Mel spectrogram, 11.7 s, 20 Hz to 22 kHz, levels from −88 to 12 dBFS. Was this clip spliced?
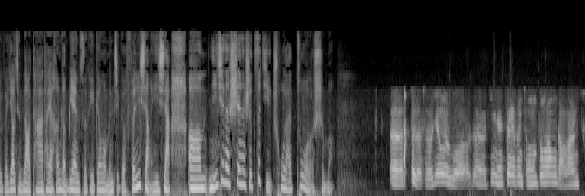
no; 0 cuts

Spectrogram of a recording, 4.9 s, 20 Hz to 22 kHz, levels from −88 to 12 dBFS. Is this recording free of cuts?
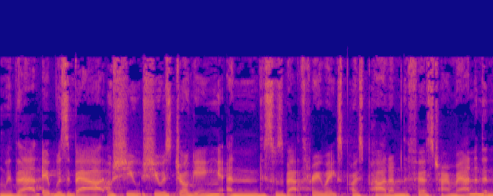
yes; 0 cuts

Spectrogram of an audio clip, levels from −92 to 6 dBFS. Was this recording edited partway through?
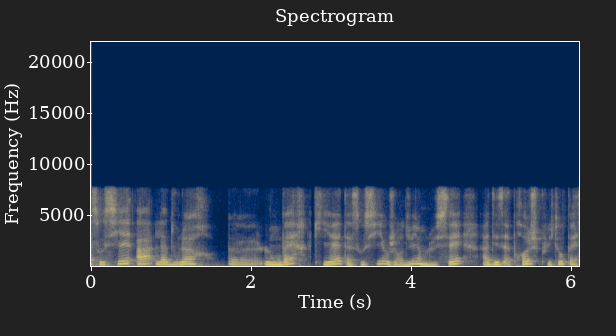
yes; 1 cut; at 2.7 s

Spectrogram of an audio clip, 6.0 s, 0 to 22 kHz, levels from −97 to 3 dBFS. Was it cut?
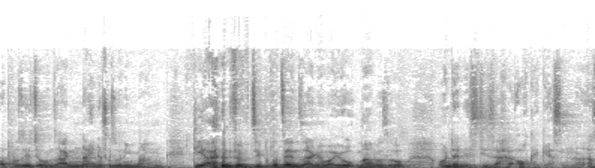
yes; 1 cut; at 1.1 s

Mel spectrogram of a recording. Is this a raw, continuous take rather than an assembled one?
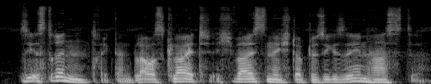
yes; 0 cuts

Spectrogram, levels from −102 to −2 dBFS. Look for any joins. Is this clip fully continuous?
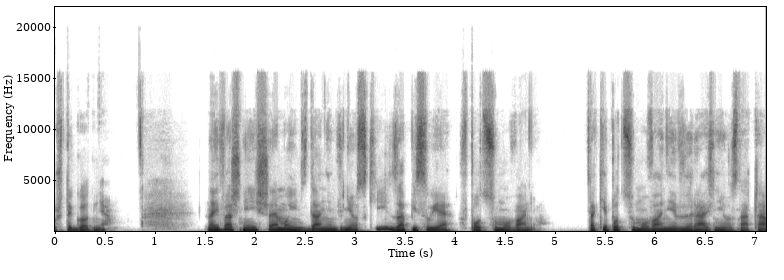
yes; 0 cuts

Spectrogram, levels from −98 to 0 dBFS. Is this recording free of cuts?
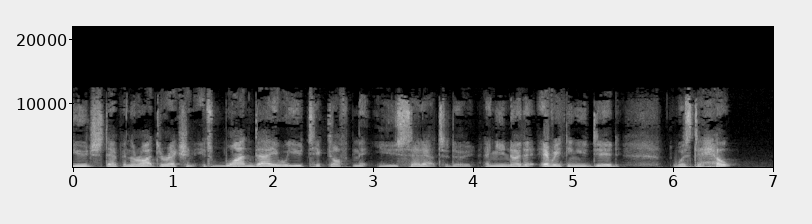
no; 2 cuts; at 2.8 s, 4.1 s

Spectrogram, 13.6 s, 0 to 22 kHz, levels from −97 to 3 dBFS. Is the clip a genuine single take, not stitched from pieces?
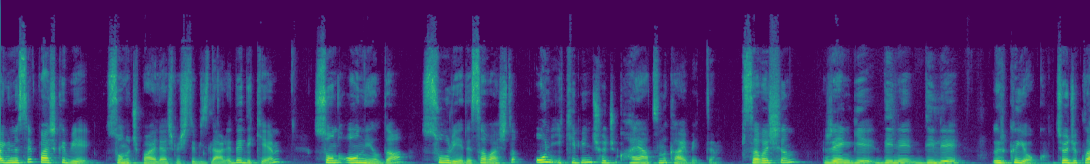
yes; 0 cuts

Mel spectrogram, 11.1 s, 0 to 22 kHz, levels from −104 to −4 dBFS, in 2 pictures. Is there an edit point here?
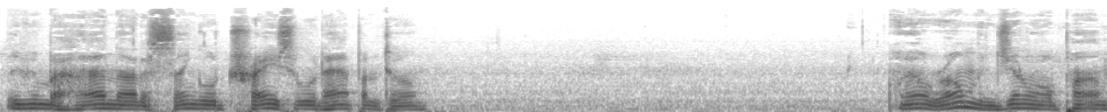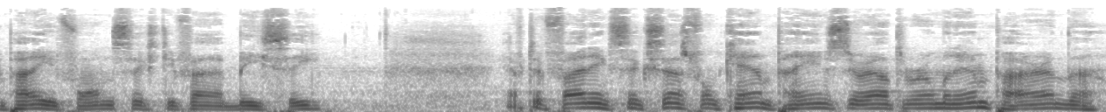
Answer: yes; 1 cut; at 6.1 s

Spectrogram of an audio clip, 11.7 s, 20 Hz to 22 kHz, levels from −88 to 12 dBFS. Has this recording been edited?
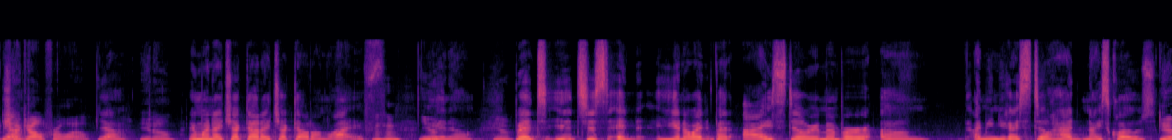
yes; 1 cut; at 1.8 s

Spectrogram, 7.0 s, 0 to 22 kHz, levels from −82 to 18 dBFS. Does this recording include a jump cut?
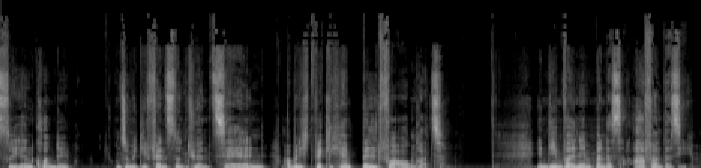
yes; 1 cut; at 2.7 s

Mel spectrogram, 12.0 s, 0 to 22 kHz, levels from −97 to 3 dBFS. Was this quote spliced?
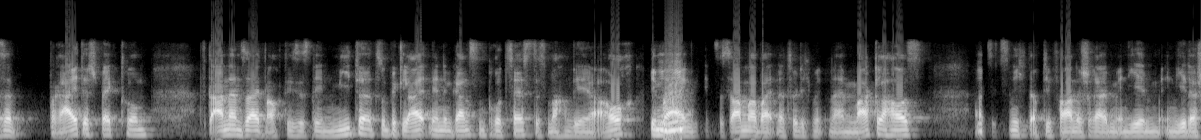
yes; 4 cuts; at 2.7 s, 3.1 s, 6.4 s, 9.8 s

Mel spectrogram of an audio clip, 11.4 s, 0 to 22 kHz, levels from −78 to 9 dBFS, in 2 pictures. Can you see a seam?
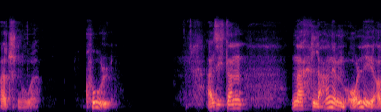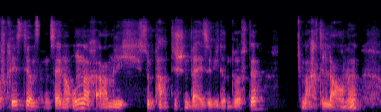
yes; 2 cuts; at 6.3 s, 9.1 s

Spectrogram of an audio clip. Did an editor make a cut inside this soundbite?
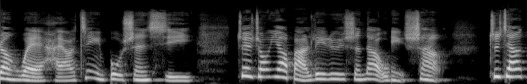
yes; 1 cut; at 3.9 s

